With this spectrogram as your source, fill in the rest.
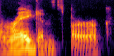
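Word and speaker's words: Regensburg: Spelled like Regionsburg, but they pronounce it the Reagansburg.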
